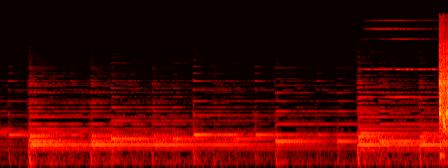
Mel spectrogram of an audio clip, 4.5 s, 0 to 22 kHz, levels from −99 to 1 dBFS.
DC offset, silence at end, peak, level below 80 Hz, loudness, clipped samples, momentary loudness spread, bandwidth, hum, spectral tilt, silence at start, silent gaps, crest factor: under 0.1%; 0 s; -20 dBFS; -80 dBFS; -52 LUFS; under 0.1%; 7 LU; 14.5 kHz; none; -0.5 dB/octave; 0 s; none; 28 dB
